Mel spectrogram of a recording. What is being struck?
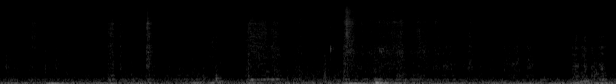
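Paper card on a notepad.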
